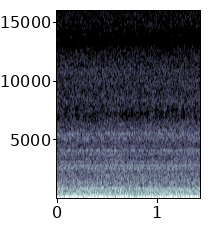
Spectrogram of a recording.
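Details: Hayward heat pump pool heater whose fan had not been starting, now running: low, steady compressor and fan hum with no rattles or squeals. Ambient 75°F, discharge 59°F, pool 75°F, set to 84°F. Normal running.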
